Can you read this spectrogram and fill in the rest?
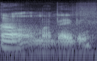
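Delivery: soft, low and slow comfort; tender comfort. Real, not acted. Mother comforting hurt daughter.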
